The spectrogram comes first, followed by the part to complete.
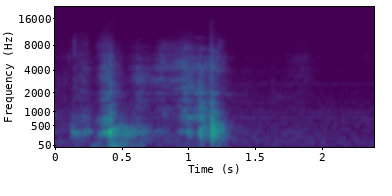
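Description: Kitchen knife slicing thin-sliced pork on a wooden cutting board: a few sawing strokes with the blade knocking on the board, then the sound cuts off abruptly after about a second and a half.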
